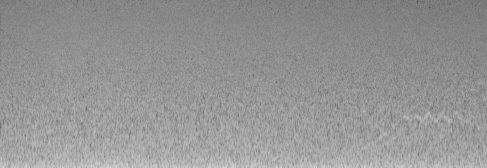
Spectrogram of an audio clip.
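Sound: radio static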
